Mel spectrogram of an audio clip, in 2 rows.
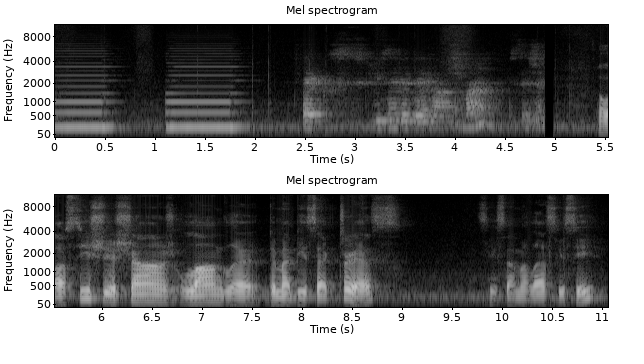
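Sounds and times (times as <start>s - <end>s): electronic buzzer: 0.0s - 2.0s.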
